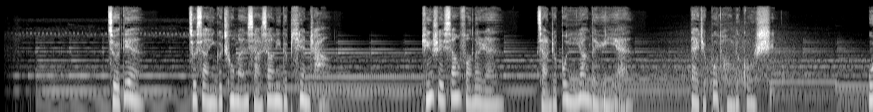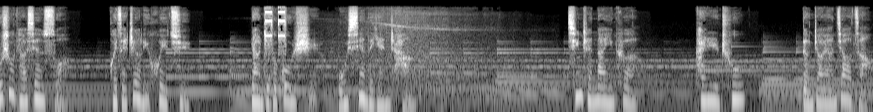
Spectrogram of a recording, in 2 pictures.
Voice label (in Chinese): 女 走心宣传片 酒店 走心轻松; 低沉走心; 洲际酒店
